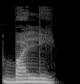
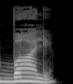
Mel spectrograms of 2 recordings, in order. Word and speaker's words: Бали: Мои друзья каждый год ездят на Бали. И зря, потому что ездить надо на Бали. Такое ударение отмечено в словарях.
